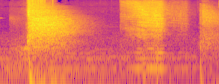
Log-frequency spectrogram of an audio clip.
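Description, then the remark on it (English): Three sharp whip cracks, each a sudden bright snap trailing into a hissing swish, the first loudest, then two more in quick succession; no one speaks. “Her clothes torn and skin reddened by the whip held in the clutches of the cruel Witch Queen Azora.”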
